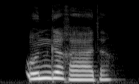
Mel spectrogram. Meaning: 1. odd (not divisible by two) 2. uneven
- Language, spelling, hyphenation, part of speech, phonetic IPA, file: German, ungerade, un‧ge‧ra‧de, adjective, [ˈʔʊnɡəˌʁaːdə], De-ungerade.ogg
